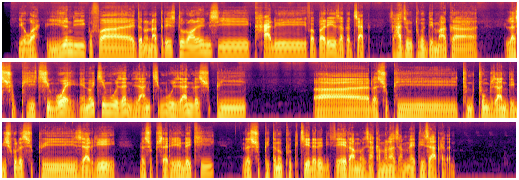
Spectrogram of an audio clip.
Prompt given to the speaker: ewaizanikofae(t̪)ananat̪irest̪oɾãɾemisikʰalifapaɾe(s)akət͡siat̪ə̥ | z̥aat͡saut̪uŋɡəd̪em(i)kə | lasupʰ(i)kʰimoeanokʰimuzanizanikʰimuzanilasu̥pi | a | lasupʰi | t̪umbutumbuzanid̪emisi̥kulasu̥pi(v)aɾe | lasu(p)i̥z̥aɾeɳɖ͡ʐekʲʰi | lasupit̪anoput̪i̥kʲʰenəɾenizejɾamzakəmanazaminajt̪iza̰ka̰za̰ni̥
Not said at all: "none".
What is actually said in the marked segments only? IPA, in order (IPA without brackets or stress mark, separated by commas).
t̪, z, a, i, z, p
